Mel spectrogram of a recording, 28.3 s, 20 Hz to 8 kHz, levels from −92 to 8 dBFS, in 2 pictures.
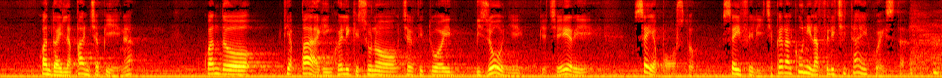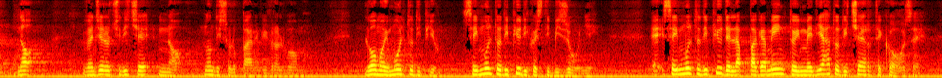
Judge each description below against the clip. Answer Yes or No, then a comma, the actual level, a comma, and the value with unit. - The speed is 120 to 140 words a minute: Yes, average, 125 wpm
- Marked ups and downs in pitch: Yes, wide, 6.9 semitones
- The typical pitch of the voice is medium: No, low, 110 Hz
